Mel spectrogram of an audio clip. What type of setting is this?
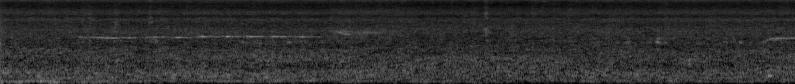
park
